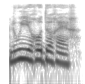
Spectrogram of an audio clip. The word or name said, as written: Louis Roederer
